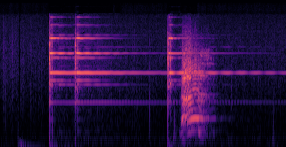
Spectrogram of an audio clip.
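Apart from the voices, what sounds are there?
bell being rung at a dispensary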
